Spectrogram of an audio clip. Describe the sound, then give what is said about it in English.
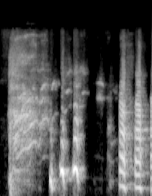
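A voice blows a wet, raspy raspberry imitating a fart, followed by a few short vocal bursts and what sounds like laughter, fairly loud. “Be farting like a,”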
